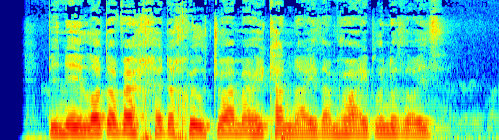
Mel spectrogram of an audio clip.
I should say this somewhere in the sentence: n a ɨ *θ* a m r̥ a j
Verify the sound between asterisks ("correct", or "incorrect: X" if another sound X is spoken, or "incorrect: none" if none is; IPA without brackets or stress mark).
incorrect: ð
